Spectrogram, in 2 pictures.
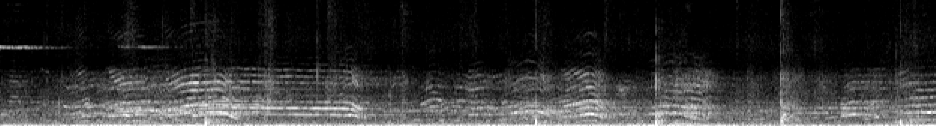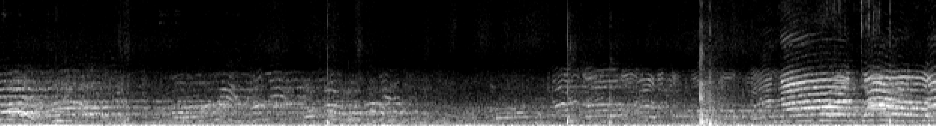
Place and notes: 青年公園, Wanhua Dist., Taipei City - in the Baseball field
in the Park, Primary school students are practicing softball, traffic sound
